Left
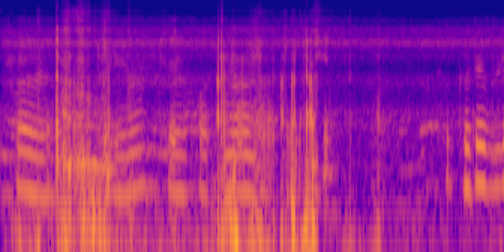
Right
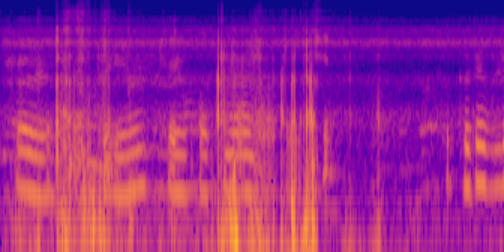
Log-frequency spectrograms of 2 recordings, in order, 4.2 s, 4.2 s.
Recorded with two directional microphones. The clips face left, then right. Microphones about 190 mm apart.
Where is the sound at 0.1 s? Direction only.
15° right (ahead or behind).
